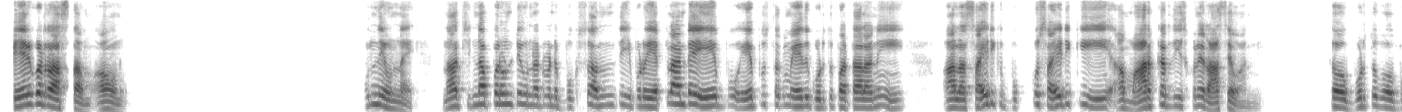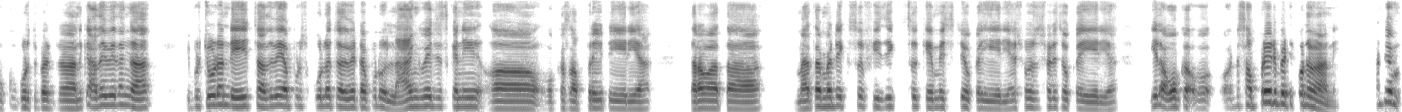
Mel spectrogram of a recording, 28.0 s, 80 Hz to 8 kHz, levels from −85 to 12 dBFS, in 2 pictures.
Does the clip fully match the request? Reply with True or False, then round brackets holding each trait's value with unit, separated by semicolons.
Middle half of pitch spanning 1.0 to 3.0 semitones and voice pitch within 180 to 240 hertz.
False (3.6 semitones; 185 Hz)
